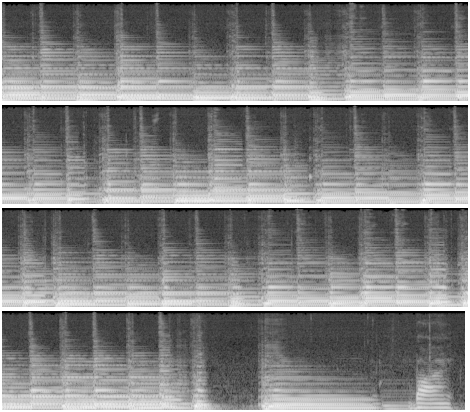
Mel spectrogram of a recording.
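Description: Nylon-string classical guitar strummed in a steady, even rhythm of chords: a Latin strum pattern that alternates bars of six-eight and three-quarter time. The strumming breaks off briefly near the end, then one more chord rings.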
